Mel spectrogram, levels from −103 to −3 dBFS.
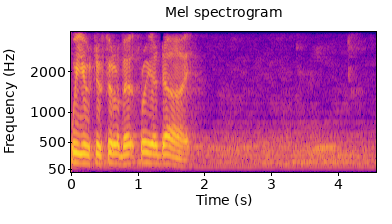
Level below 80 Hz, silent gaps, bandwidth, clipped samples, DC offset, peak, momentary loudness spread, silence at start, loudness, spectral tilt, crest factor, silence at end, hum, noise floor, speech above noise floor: -66 dBFS; none; 4 kHz; under 0.1%; under 0.1%; -2 dBFS; 22 LU; 0 s; -17 LUFS; -10 dB/octave; 16 dB; 0.05 s; none; -38 dBFS; 22 dB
